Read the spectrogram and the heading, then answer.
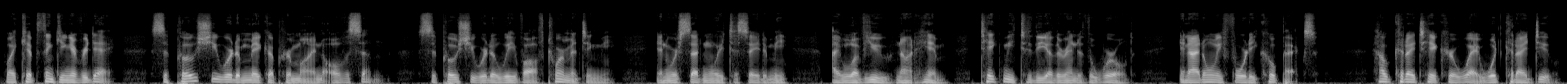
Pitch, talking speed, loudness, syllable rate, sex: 95 Hz, 235 wpm, -23 LUFS, 6.5 syllables/s, male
